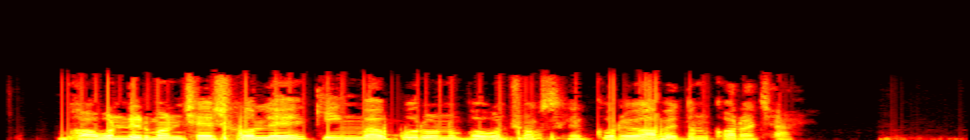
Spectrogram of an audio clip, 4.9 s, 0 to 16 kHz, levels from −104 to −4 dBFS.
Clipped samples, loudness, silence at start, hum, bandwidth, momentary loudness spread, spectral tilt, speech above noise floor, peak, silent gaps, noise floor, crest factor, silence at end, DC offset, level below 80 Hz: under 0.1%; -17 LUFS; 0.3 s; none; 7.8 kHz; 11 LU; -7 dB/octave; 35 dB; -2 dBFS; none; -52 dBFS; 16 dB; 0.9 s; under 0.1%; -44 dBFS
